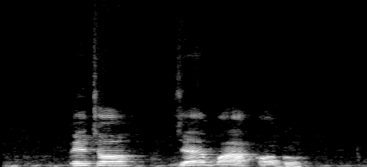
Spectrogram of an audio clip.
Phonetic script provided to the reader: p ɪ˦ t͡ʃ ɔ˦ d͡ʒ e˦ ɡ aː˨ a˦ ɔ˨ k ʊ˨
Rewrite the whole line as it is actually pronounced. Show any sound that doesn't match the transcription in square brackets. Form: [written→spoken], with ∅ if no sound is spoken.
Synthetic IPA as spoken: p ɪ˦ t͡ʃ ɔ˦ d͡ʒ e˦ [ɡ→ɡ͡b] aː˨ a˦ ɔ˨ [k→ɡ] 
